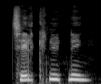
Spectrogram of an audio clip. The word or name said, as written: tilknytning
